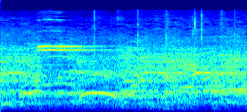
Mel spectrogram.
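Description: Gym full of spectators' and coaches' voices shouting and talking over one another, with a short, high whistle blast about half a second in: the referee's whistle for the pin.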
